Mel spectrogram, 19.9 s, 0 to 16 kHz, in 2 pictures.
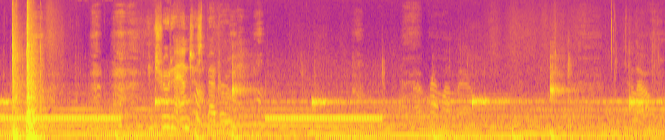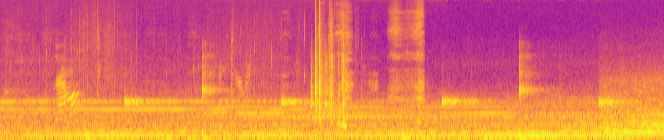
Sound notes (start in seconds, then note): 0.0 phone ringing; 3.5 gasping; 14.4 phone clicking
